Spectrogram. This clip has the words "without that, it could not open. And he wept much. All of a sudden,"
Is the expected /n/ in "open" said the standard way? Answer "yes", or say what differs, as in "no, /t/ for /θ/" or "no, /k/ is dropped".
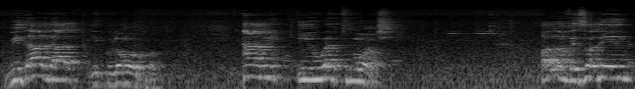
no, /n/ is dropped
